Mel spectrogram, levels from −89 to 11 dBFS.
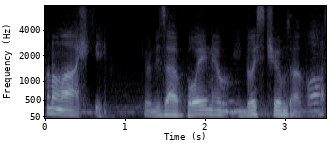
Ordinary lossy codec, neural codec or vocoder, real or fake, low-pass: none; codec, 16 kHz, 0.5 kbps, X-Codec, HuBERT features, trained on general audio; fake; none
